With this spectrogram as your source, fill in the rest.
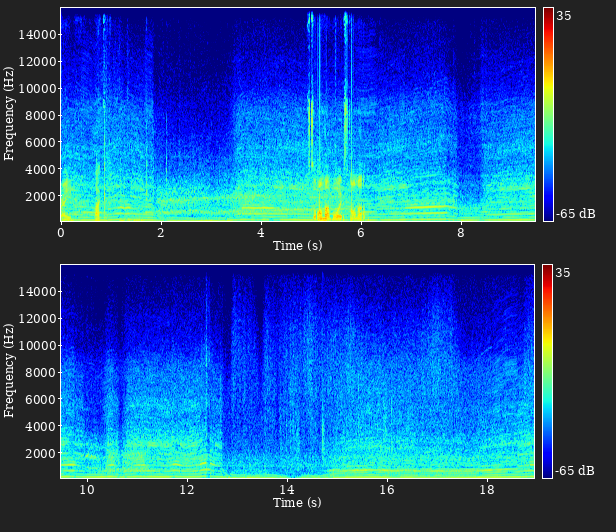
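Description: A racing car engine roars, revving up and down as it shifts gears.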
